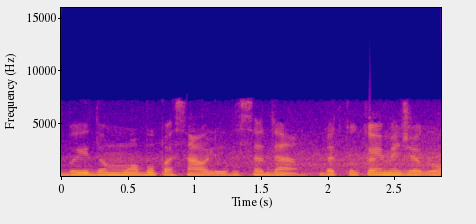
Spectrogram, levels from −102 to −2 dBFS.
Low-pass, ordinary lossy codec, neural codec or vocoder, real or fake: 7.2 kHz; AAC, 48 kbps; none; real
